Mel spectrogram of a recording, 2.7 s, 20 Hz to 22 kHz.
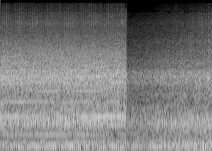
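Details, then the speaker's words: Spal 16-inch electric radiator fan (owner believes 1500–1800 CFM) on turbocharged Toyota Pickup, warm idle after blown fuse replaced: loud steady rushing whoosh with faint hum, then drops sharply; extremely loud, more airflow than the old fan; normal operation. "but now it's working fine very strange but the fan is activated and it is extremely loud and it blows a ton of air way more than the last one"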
